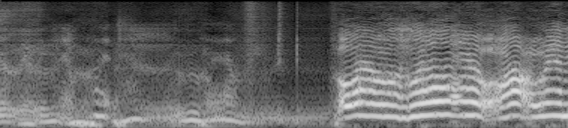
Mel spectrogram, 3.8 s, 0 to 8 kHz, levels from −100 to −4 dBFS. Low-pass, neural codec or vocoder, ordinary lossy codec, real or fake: none; codec, 16 kHz, 0.5 kbps, FreqCodec, larger model; none; fake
